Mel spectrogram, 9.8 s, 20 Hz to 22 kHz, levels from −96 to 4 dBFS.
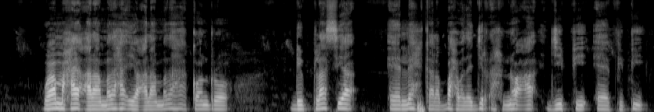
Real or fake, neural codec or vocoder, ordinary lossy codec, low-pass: fake; vocoder, 44.1 kHz, 128 mel bands every 512 samples, BigVGAN v2; none; none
